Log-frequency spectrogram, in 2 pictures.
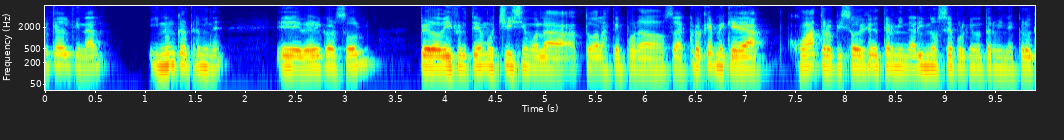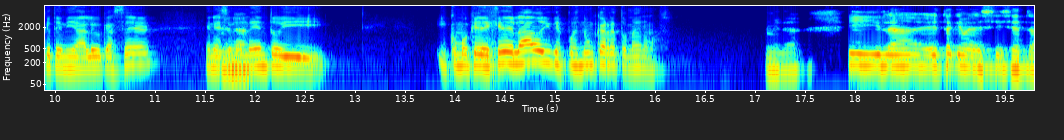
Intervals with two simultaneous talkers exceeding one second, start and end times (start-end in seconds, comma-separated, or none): none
